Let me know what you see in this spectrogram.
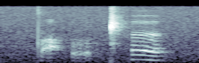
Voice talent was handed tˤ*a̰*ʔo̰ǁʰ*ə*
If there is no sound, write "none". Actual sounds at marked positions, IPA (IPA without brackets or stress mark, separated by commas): ə̰, ə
